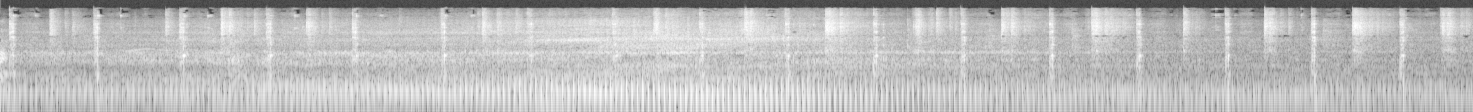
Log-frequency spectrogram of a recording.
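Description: Wooden pestle pounding pearl millet in a mortar, a run of dull knocks one to two a second, done to loosen husk, sand and dirt before winnowing. Under it a passing motor vehicle's engine swells to its loudest about halfway through and fades away.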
